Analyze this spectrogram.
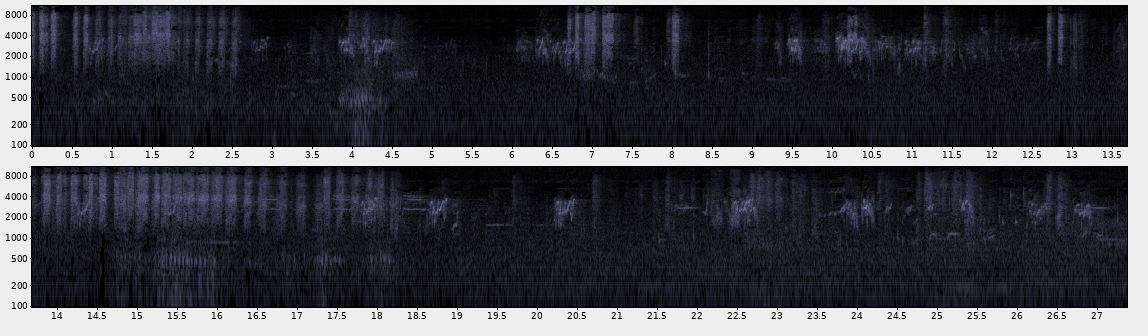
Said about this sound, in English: These wild parakeets wake at dawn, chatter amiably, and then flutter off in groups to feast on seeds.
